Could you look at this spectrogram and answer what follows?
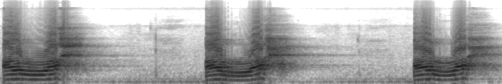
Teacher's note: next لفظ ہوگا الرحمن، اس میں را موٹا ہوگا اور ہا کو صحیح پڑھیں گے، راہ نہیں پڑھیں گے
